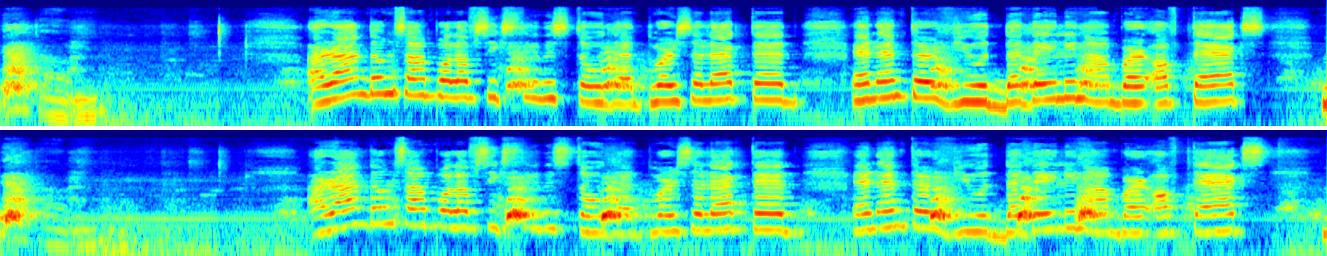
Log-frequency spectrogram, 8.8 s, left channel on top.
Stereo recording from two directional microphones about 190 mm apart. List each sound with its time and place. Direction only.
2.0 s a woman's voice: 35° left (ahead or behind)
